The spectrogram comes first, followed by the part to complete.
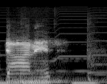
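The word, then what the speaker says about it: Adonis: so um you know always been a Donis um the t is silent and then obviously you saw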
